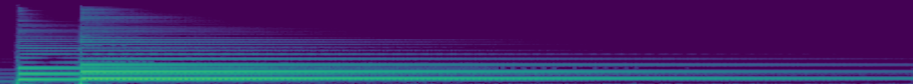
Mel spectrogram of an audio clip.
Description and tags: Samples of a (de)tuned guitar project.
acoustic, guitar, oneshot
